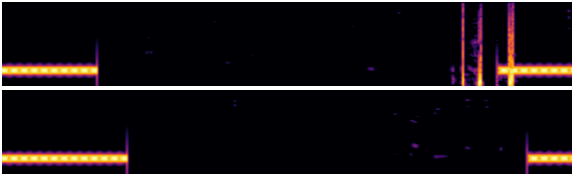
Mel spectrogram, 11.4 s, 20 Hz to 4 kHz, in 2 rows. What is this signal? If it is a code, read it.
Ringback tone (North America), 440 + 480 Hz.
